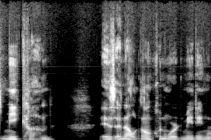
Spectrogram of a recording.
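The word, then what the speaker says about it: Mīkan: people you can pronounce oh great this print pronounced me Khan is an Algonquin word meaning Road or path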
